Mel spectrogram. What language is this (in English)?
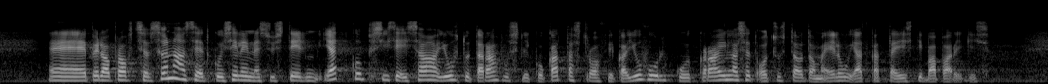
Estonian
